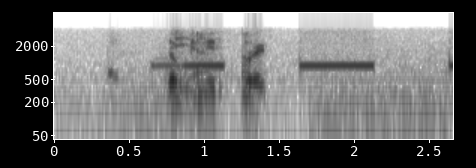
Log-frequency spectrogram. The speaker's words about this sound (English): We have fabulous background noise. I don't know if we can figure out. Now somebody's got a beeping kind of busy signal. That's not me, but I wanted to know.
